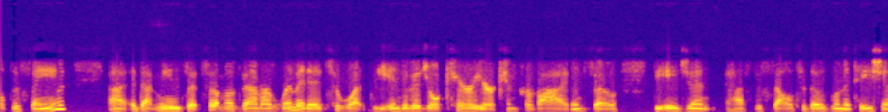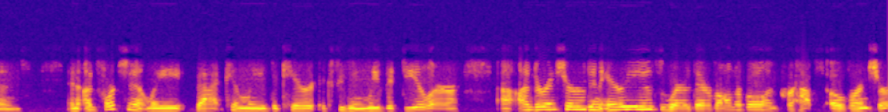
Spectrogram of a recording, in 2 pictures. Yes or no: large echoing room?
no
